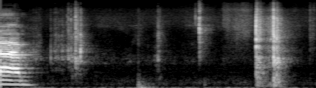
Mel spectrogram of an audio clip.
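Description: A spoon works through a double batch of thick brownie batter in a bowl, making soft scraping and clattering knocks at uneven intervals after a brief voice at the start.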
